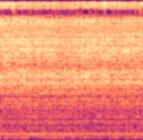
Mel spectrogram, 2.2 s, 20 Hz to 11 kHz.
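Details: HPI MT2 nitro RC truck on a nearly empty tank after running too rich during tuning: small nitro engine holds a steady, even high-pitched buzz with no stumbles or surges; tune sounds good at idle.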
